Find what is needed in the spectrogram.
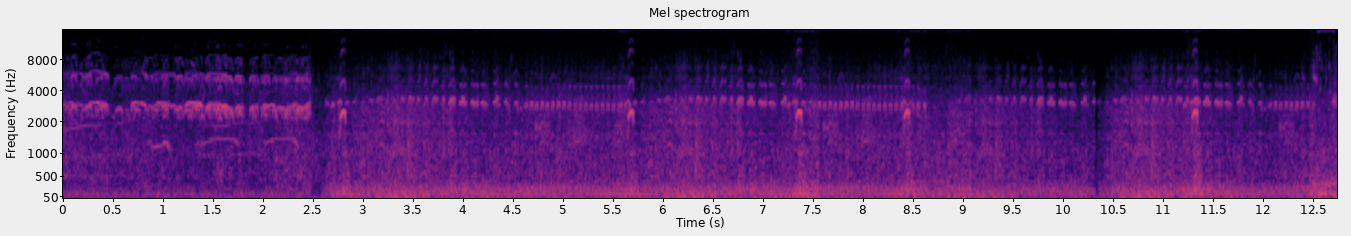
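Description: A flock of seabirds calling: a fast, continuous chattering trill with a few sharp single chirps over it, fairly faint.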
